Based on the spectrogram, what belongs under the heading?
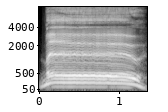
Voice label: Engineer jeers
